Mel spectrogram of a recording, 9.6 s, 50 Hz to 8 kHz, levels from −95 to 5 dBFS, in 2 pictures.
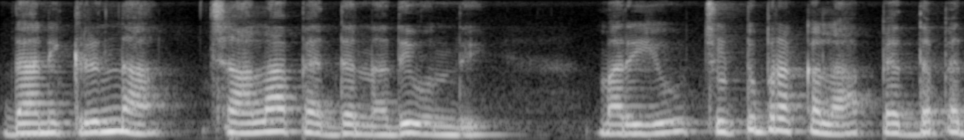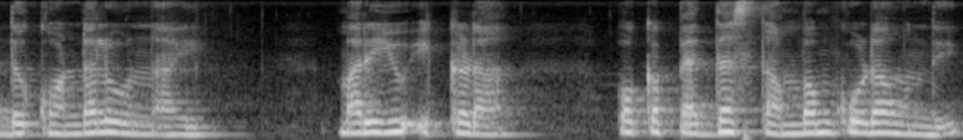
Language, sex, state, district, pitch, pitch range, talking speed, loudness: Telugu, female, Andhra Pradesh, Anantapur, 210 Hz, 195-225 Hz, 130 wpm, -17 LUFS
